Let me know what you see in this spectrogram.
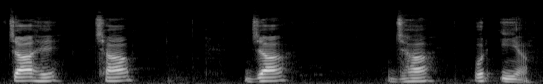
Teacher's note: प्रथम चरण, तो प्रथम चरण में तो स्पर्श होगा, ठीक है, 2 उच्चारण अवयव स्पर्श करेंगे, उसके बाद में संघर्ष मतलब घर्षण होगा, घर्षण के साथ हवा बाहर निकलेगी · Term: स्पर्श संघर्षी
